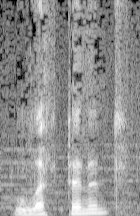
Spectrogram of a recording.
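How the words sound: It is said with an English pronunciation. The speaker calls it right. "With that English accent, shouldn't he be saying lieutenant?"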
